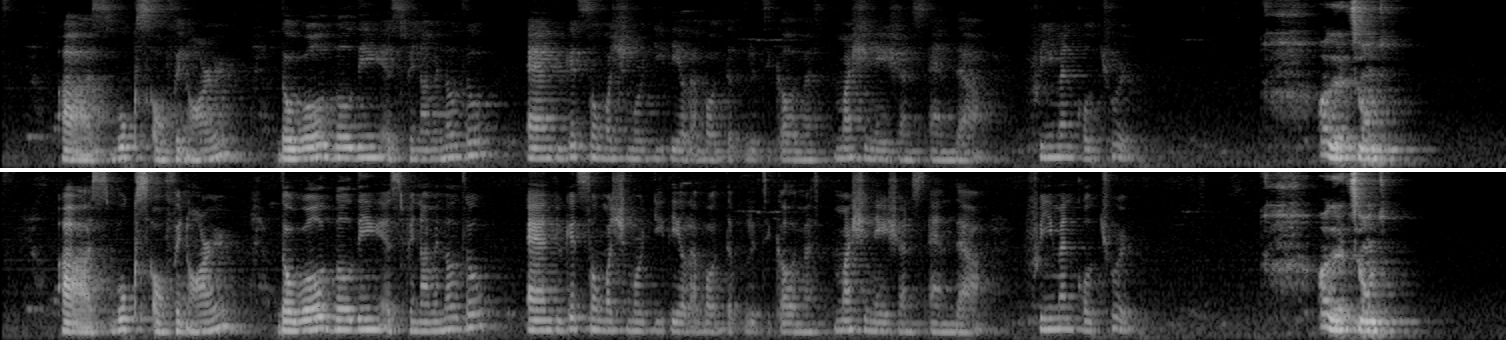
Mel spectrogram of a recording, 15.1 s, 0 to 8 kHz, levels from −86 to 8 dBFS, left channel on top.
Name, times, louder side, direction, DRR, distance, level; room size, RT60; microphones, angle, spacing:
voice 1, 0.6-2.3 2.8-4.9 5.3-9.8 10.3-11.3, right 2 dB, 85° right, 9 dB, 0.6 m, -29 dB
voice 2, 12.6-13.9, right 2 dB, 30° right, 6 dB, 0.5 m, -23 dB
9.6 x 7.6 x 2.7 m, 0.80 s
head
